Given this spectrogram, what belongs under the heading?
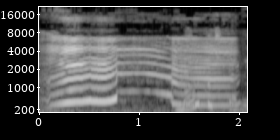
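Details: Loud, high, sustained crying wail from a toddler with viral fever of 104°F, eyes not opening, taken to the hospital emergency ward at night: crying of a febrile toddler.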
